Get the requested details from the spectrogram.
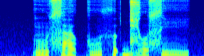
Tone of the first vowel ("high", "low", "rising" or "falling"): low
